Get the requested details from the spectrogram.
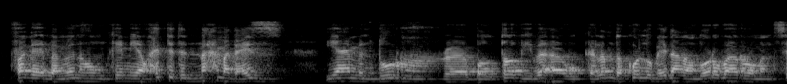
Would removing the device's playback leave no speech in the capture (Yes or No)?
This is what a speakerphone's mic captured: Yes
